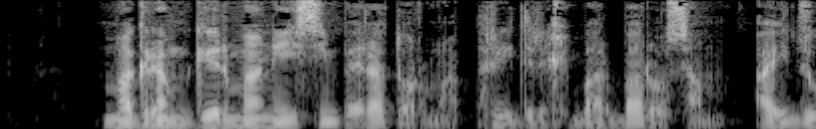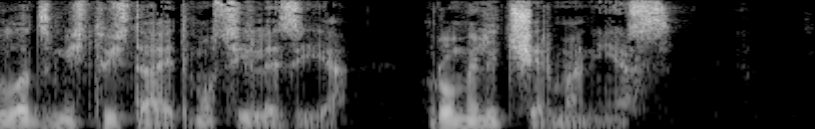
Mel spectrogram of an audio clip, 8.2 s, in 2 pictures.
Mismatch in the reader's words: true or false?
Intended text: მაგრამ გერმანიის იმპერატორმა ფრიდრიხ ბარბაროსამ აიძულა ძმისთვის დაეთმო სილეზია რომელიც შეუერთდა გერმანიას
true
